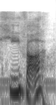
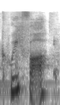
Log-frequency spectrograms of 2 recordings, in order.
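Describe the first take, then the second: First: The middle consonant is a V sound. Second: The middle consonant is an F sound. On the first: This is how the group has been saying it. The speaker calls it wrong. "we're saying Kiva" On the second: This is how the person's own accent says it. The speaker calls it right. "it was more like Quifa. ... It's like not a V, it's like an F"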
